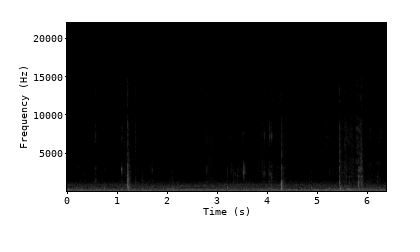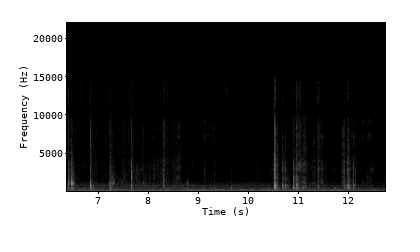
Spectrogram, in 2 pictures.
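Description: Quiet chewing with scattered soft mouth clicks, then a cluster of louder clicks and taps near the end as a takeout food container is handled, over a steady low hum.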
